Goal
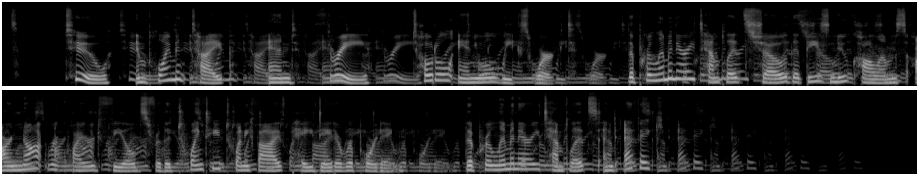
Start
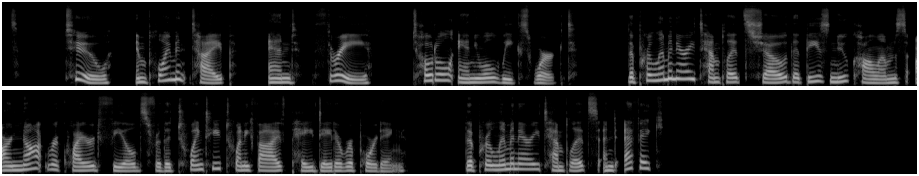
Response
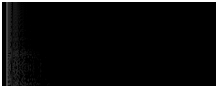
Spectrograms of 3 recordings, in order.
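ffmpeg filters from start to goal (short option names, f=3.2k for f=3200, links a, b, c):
-filter_complex "[0:a]asettb=1/sr,asplit=3[a][b][c];[a]atrim=end=9.604[d];[b]atrim=start=9.6:end=10.2,asetpts=PTS-STARTPTS,afade=t=in:d=0.004:c=qsin,afade=t=out:st=0.596:d=0.004:c=qsin,acrossover=split=370|3000[e][f][g];[f]acompressor=threshold=-33dB:ratio=2.5[h];[e][h][g]amix=inputs=3:normalize=0[i];[c]atrim=start=10.196[j];[d][i]acrossfade=d=0.004:c1=hsin:c2=qsin[k];[k][j]acrossfade=d=0.004:c1=qsin:c2=hsin,asettb=1/sr,asplit=3[l][m][n];[l]atrim=end=14.054[o];[m]atrim=start=14.05:end=14.94,asetpts=PTS-STARTPTS,afade=t=in:d=0.004:c=qsin,afade=t=out:st=0.886:d=0.004:c=qsin,highshelf=f=7.5k:g=7.5[p];[n]atrim=start=14.936[q];[o][p]acrossfade=d=0.004:c1=hsin:c2=qsin[r];[r][q]acrossfade=d=0.004:c1=qsin:c2=hsin,asplit=2[s][t];[t]aecho=0:1:535|1070|1605|2140:0.224|0.0851|0.0323|0.0123[u];[s][u]amix=inputs=2:normalize=0"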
